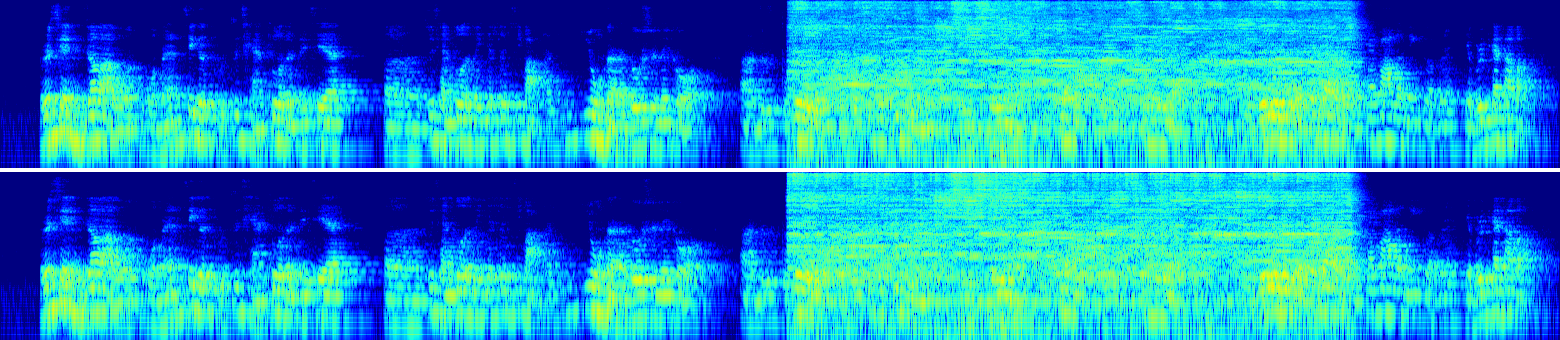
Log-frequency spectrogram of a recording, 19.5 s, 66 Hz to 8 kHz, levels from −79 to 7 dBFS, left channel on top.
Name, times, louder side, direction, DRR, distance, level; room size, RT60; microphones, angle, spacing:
voice 1, 0.5-4.3 4.8-8.7 9.3-12.7 13.2-14.9 15.5-19.1, equal, 25° left, -2 dB, 2.1 m, -34 dB
sound 1, 9.8-16.9, right 4 dB, 80° right, 2.2 m, -26 dB
18.0 x 7.1 x 2.6 m, 1.1 s
head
